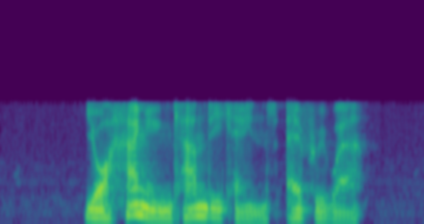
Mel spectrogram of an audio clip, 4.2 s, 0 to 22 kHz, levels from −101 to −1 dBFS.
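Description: No faults heard: the speech passes through G.711 telephone coding, with the band stopping near 3.8 kHz as that path does.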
